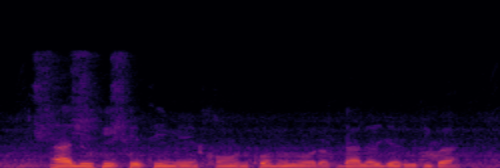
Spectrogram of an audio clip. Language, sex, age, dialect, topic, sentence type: Bhojpuri, female, 18-24, Southern / Standard, agriculture, question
